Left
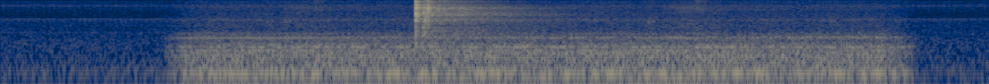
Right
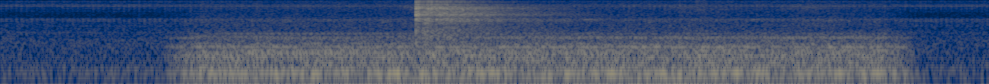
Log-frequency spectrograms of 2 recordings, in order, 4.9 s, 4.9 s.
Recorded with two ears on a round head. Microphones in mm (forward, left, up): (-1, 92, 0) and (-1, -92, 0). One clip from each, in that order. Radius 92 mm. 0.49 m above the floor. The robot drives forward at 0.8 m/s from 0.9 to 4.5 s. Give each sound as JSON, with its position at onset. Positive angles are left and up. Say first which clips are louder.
{"t": 2.1, "sound": "crushing", "louder": "left 8 dB", "side_deg": 65, "distance_m": 2.5}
